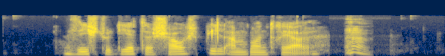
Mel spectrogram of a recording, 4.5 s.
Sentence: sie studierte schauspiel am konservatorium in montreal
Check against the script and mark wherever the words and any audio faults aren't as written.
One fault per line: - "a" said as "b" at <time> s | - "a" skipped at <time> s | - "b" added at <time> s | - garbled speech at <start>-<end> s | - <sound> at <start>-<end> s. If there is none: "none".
- "konservatorium in" skipped at 2.5 s
- throat clearing at 3.4-3.8 s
